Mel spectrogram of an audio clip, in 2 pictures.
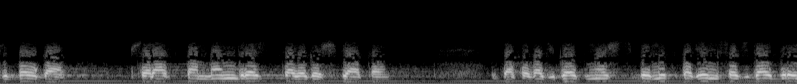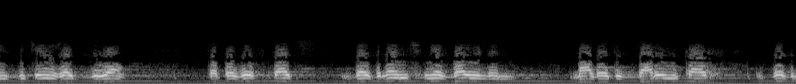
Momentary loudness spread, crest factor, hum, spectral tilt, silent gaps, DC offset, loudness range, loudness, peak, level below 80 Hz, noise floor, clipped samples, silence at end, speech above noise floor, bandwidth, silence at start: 9 LU; 12 dB; none; -10.5 dB/octave; none; 0.5%; 3 LU; -21 LUFS; -8 dBFS; -56 dBFS; -47 dBFS; under 0.1%; 0 s; 26 dB; 2.8 kHz; 0 s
